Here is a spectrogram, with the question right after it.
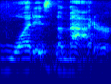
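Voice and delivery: low, soft, croaking frog voice. Telling a fable, the frog answers the quail's call in a croaky frog voice. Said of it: "That's my frog voice".

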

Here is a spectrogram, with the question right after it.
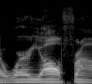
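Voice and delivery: thickest Southern drawl, vowels stretched out. Retelling how a brazilian man asked them where they were from, in the thickest southern drawl. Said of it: "with the southernest drawl he could muster".

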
